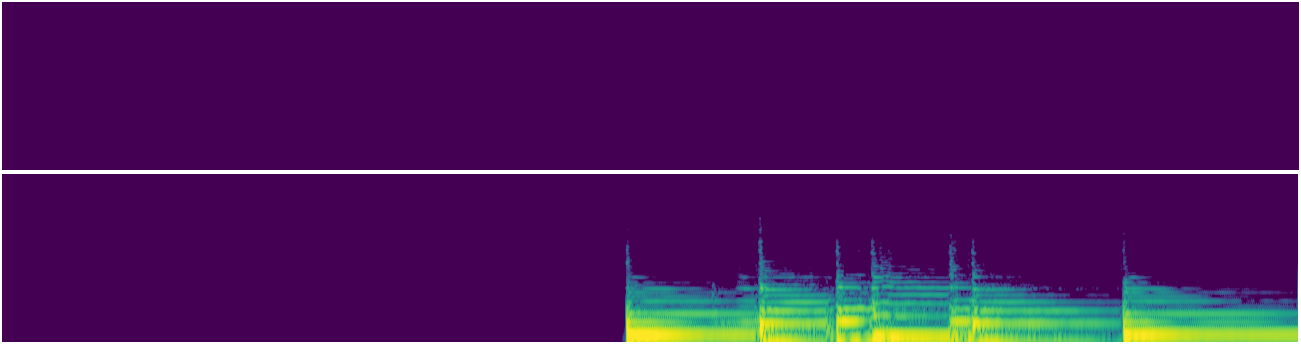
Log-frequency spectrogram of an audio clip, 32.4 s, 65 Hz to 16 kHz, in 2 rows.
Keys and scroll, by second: 16.3 space, 23.8 ctrl+z.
